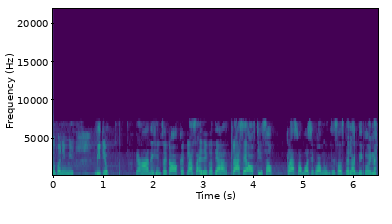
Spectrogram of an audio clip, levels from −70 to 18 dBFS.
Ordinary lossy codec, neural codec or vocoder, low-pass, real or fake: none; none; 7.2 kHz; real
